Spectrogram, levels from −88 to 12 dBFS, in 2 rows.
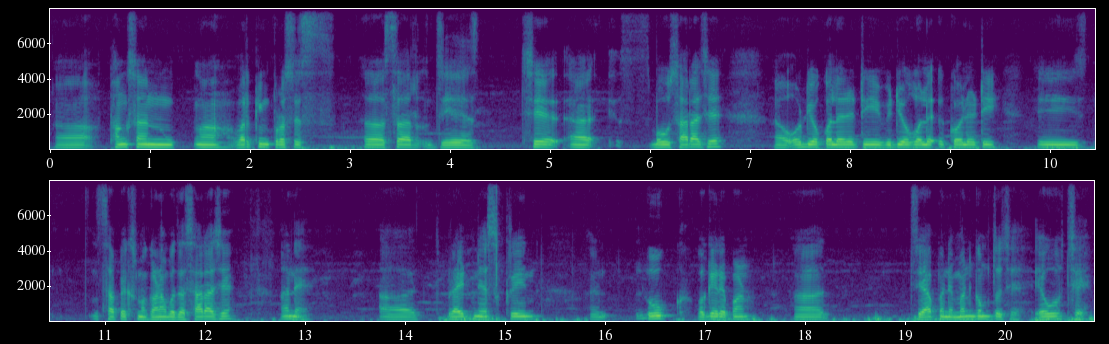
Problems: constant background noise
